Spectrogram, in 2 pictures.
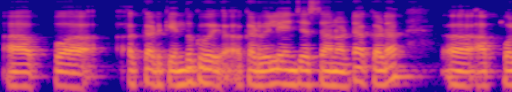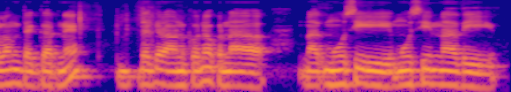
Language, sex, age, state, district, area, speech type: Telugu, male, 18-30, Telangana, Ranga Reddy, urban, spontaneous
